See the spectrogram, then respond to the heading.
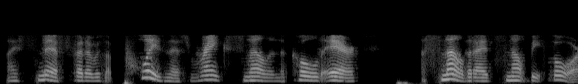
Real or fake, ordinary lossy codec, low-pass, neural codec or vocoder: fake; AAC, 16 kbps; 7.2 kHz; codec, 24 kHz, 0.9 kbps, WavTokenizer, large speech release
